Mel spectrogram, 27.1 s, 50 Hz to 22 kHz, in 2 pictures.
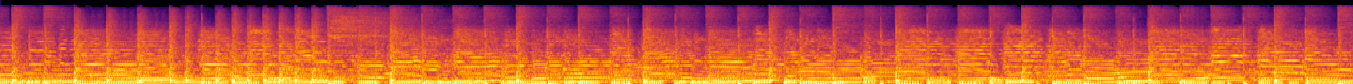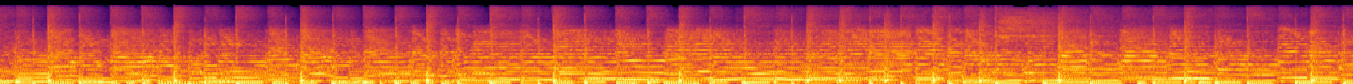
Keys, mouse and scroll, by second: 0.5 shift+right click, 4.0 click, 4.9 click, 6.4 ctrl+s, 10.1-12.1 drag, 12.7 click, 15.2 click, 17.3 click, 19.6 click, 21.4 click, 22.2 click, 23.9 click, 24.7 click, 25.2-25.6 scroll up 2, 25.9-26.4 scroll up 2, 26.5 scroll up 2, 26.5 scroll down 2, 26.6 scroll up 2.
